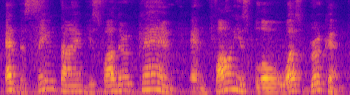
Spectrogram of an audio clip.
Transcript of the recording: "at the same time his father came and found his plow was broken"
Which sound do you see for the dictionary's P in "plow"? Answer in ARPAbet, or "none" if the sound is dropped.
B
